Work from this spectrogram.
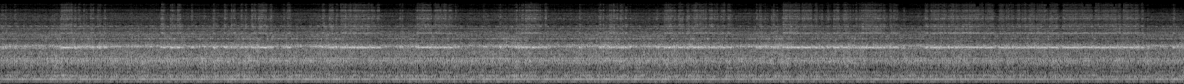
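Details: Hobby lathe boring a hole in a model Stirling engine part, at about .485 aiming for .505, feed slowed: steady high-pitched squeal over cutting noise through the pass, boring bar chatter; finish looks good, may slow spindle.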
